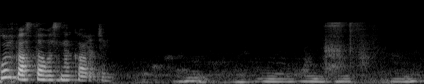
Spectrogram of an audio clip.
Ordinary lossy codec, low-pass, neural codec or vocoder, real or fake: MP3, 64 kbps; 7.2 kHz; autoencoder, 48 kHz, 32 numbers a frame, DAC-VAE, trained on Japanese speech; fake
